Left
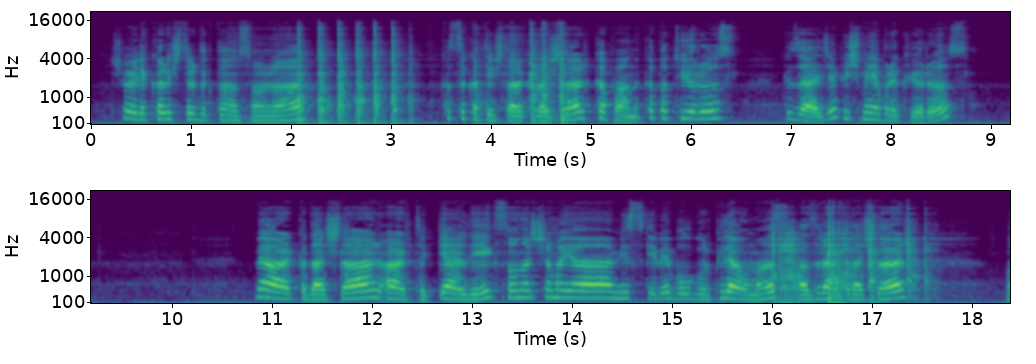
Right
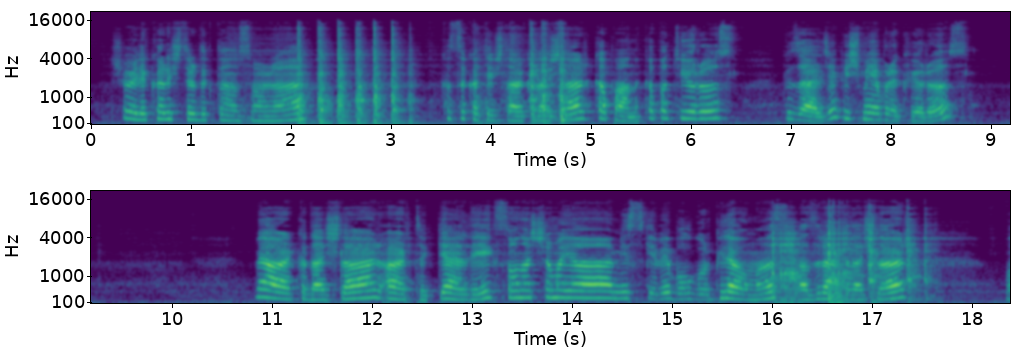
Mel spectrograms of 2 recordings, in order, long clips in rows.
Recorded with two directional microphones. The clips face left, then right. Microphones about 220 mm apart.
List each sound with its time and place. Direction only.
0.2 s speech: 35° left (ahead or behind)
2.4 s music: centre (ahead or behind)
3.4 s speech: 35° left (ahead or behind); by 8.8 s 10° left (ahead or behind)
10.8 s speech: 30° left (ahead or behind)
